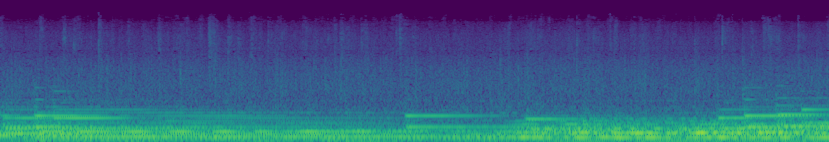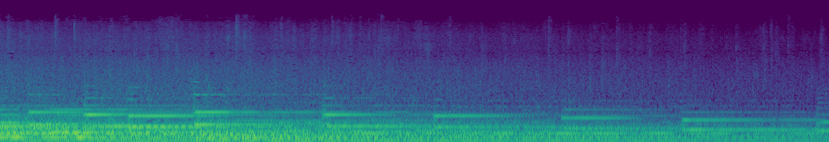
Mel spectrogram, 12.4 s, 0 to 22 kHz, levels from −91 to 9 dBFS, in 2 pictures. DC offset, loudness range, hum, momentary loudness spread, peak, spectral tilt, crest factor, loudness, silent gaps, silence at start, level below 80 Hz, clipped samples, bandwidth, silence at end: under 0.1%; 9 LU; none; 13 LU; -6 dBFS; -9.5 dB/octave; 14 dB; -21 LUFS; none; 0 s; -30 dBFS; under 0.1%; 10.5 kHz; 0 s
